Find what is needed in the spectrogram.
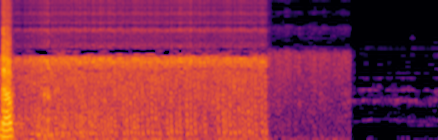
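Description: A one-word spoken reply over an air traffic control radio recording, then the steady hiss of the open radio channel. The hiss drops sharply after about two and a half seconds and cuts to silence about a second later.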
